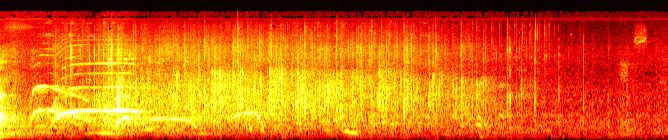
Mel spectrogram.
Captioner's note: applause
